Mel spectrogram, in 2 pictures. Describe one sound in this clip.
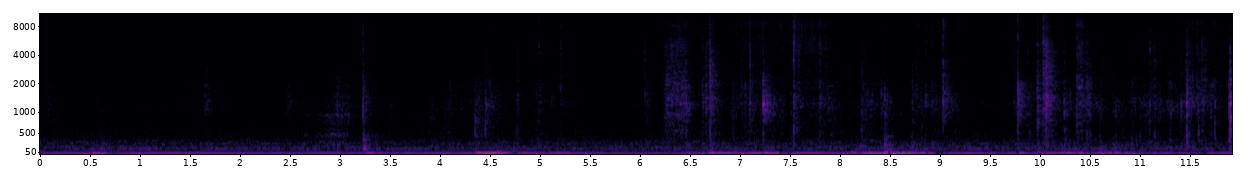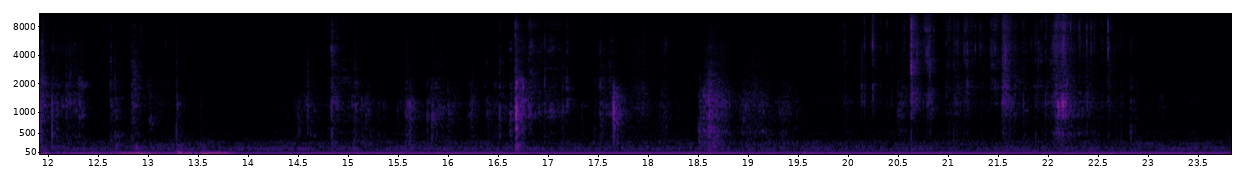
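Plastic wrappers rustle and crinkle as card packs are handled.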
